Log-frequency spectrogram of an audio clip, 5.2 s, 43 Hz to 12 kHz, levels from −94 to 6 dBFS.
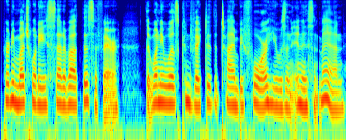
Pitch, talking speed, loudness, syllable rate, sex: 175 Hz, 230 wpm, -18 LUFS, 6.4 syllables/s, female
